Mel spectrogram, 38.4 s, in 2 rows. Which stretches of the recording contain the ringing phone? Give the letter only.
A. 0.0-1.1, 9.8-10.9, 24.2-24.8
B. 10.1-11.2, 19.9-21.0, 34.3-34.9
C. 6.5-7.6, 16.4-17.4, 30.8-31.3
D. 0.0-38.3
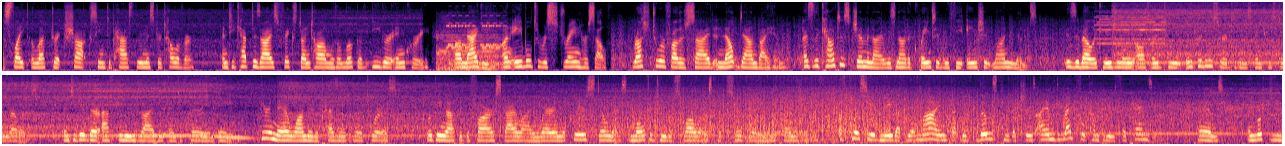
C.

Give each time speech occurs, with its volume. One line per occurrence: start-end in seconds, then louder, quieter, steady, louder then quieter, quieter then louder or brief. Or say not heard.
0.0-38.3 steady.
